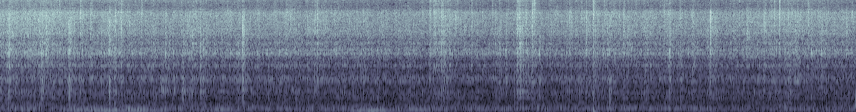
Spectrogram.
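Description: Onion, ginger and garlic fry in a pan with a steady, dense sizzle that holds near and loud throughout, broken by occasional faint stirring scrapes.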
